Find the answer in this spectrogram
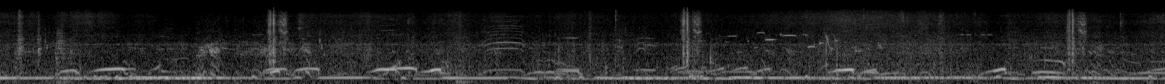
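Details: Greater prairie-chickens displaying on a lek near Wray, Colorado, April 17, 2011: a steady low hooting boom drones throughout from several birds, overlaid by many short rising whoops and cackles, with scattered sharp clicks.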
